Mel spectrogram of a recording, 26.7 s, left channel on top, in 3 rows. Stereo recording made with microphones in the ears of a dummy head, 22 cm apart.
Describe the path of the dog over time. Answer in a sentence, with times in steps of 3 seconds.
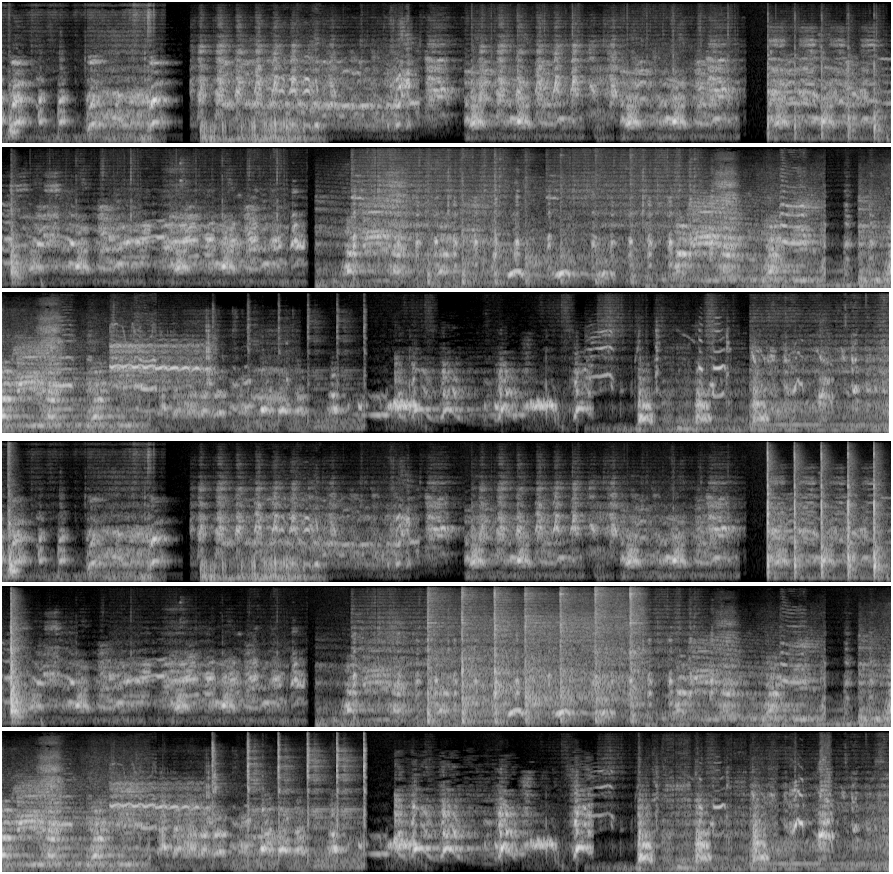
You can hear the dog on the left from 0 s and on the right from 18 s.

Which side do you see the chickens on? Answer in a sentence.
In this clip you hear the chickens on the left.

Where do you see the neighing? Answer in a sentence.
You can hear the neighing on the left.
